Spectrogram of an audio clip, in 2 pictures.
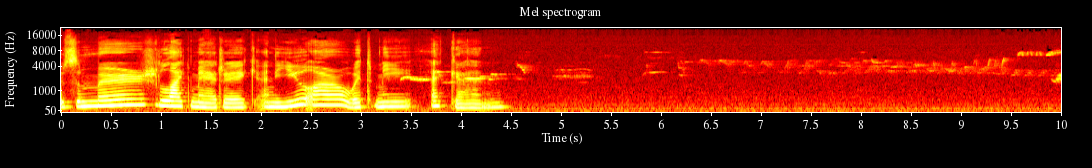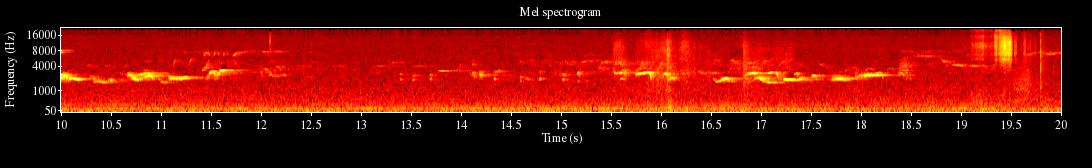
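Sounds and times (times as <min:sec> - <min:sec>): faint steady hum: 0:00.0 - 0:20.0
songbirds chirping and warbling: 0:00.2 - 0:20.0.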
